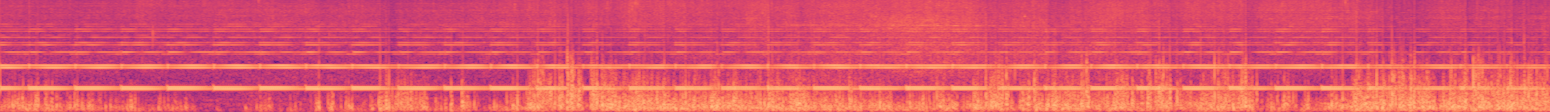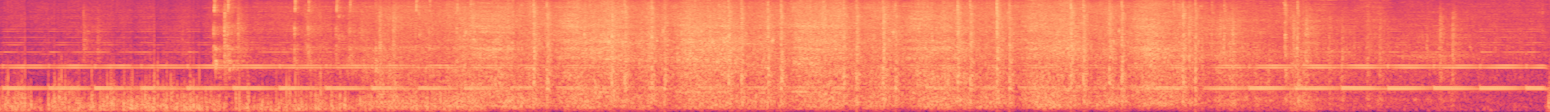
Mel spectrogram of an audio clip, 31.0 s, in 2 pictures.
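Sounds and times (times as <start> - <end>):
electric train passing: 0.0 - 31.0
level crossing alarm pulses: 0.0 - 31.0
wheels clattering over rail joints: 17.6 - 30.4.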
